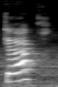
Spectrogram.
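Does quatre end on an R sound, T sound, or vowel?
R sound. The word ends on an R, no vowel. This is a middle way between the two. "you get the R but not the total E at the end"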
